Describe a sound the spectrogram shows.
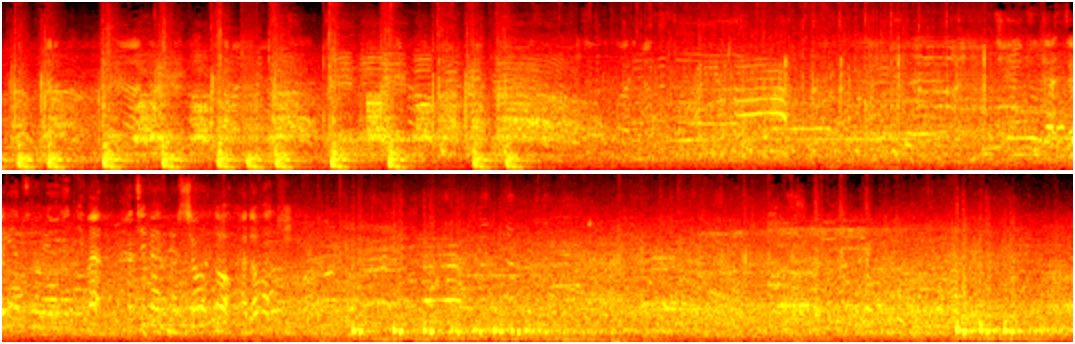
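A large crowd chants and cheers in an echoing stadium.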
